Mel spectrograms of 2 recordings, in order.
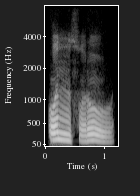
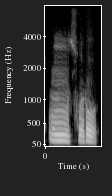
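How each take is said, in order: First: The word starts with a short u vowel. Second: The word starts directly with the consonant n. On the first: The speaker calls it right. "So we add the helper alif" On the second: The speaker calls it wrong. "we can't say it like this"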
